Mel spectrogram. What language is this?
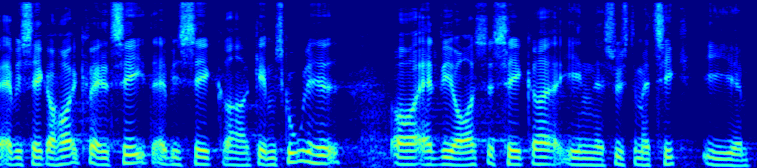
Danish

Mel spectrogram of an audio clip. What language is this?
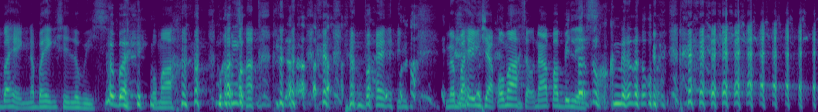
Filipino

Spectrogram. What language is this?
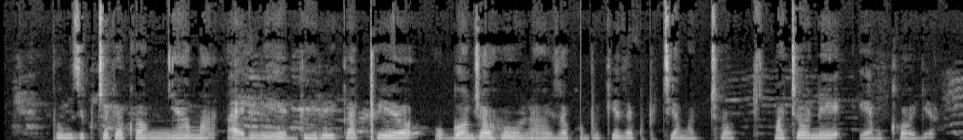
Swahili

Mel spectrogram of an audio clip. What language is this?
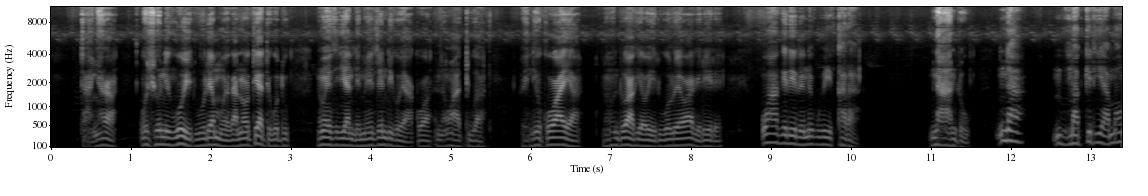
Embu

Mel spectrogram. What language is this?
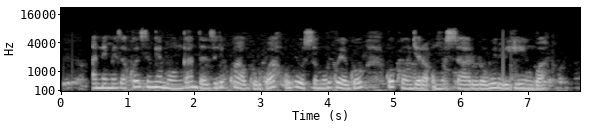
Kinyarwanda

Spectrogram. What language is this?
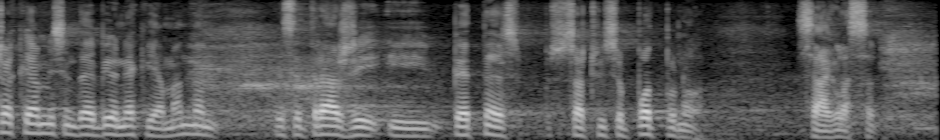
Serbian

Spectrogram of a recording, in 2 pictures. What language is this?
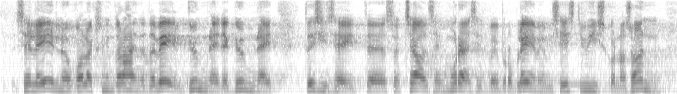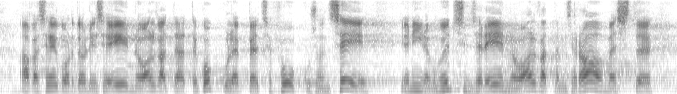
Estonian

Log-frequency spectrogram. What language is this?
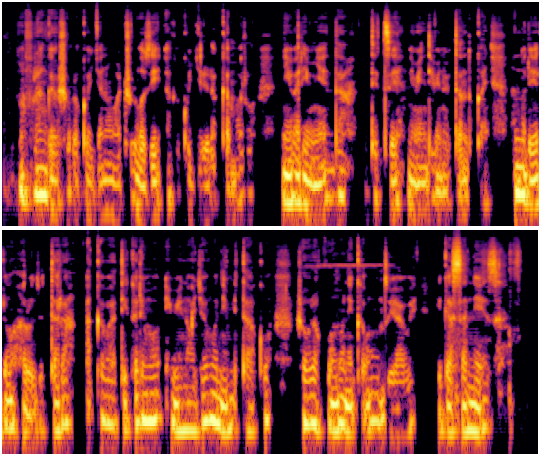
Kinyarwanda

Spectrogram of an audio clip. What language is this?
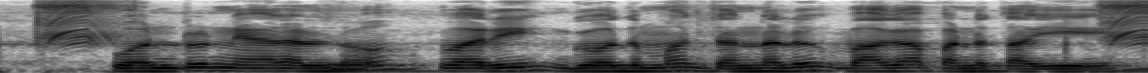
Telugu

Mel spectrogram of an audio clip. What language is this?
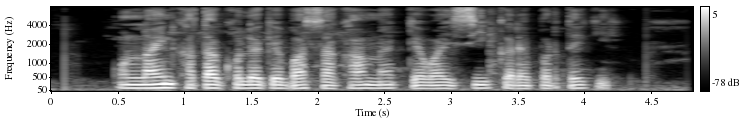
Maithili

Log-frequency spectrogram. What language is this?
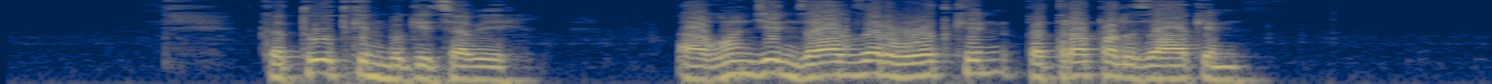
Ormuri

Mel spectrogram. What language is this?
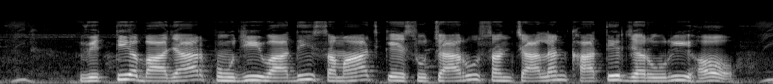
Bhojpuri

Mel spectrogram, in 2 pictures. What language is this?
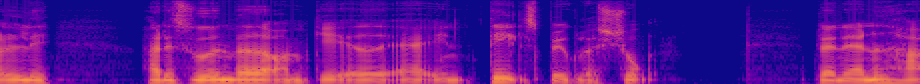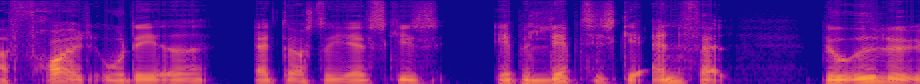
Danish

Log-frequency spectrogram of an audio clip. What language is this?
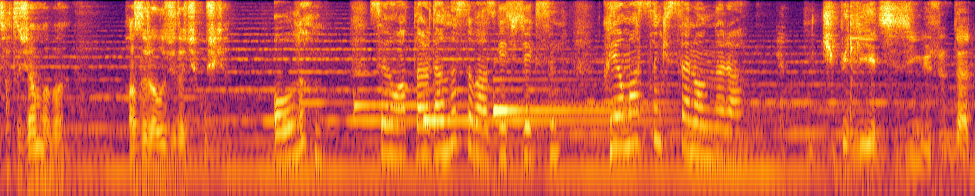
Turkish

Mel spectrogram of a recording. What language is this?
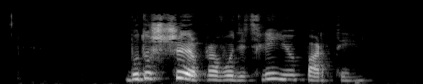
Belarusian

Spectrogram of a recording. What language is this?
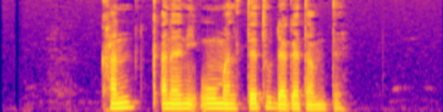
Oromo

